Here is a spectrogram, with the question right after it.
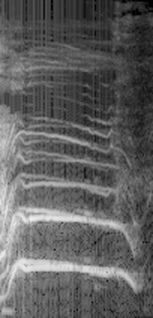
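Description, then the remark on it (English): A person imitates a wolf with one long, loud howl, holding a steady pitch for nearly two seconds before sliding downward and fading out. No talking. “I couldn't find the sound effect on my little app, but let's give a howl for our girl,”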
